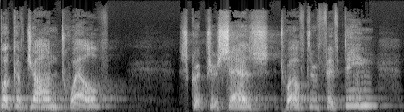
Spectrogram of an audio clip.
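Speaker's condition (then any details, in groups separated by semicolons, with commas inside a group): Hoarseness after vocal cord surgery; hoarse voice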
